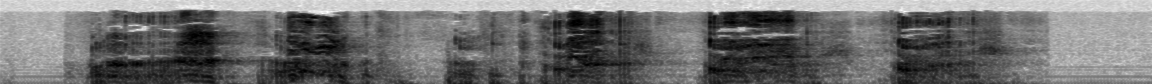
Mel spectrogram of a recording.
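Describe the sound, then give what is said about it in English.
A pig oinks and grunts in a run of about five loud snorting bursts, each a rough, nasal squeal-grunt separated by brief pauses, with no talking. “Pigs oink.”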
